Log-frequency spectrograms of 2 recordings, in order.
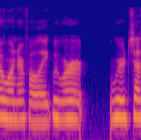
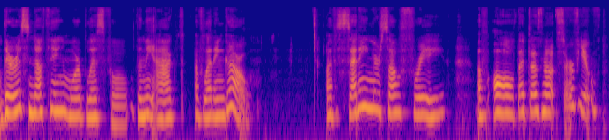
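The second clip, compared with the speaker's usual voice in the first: tearful, crying voice, close to breaking down; 3 semitones higher than usual. Speaker reading a passage aloud to viewers: crying, voice breaking. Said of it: "I cannot say that without breaking down".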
